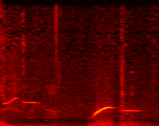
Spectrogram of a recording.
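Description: A person whistling two short notes: a faint one that rises and holds, then a louder one about a second in that glides up and holds steady.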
